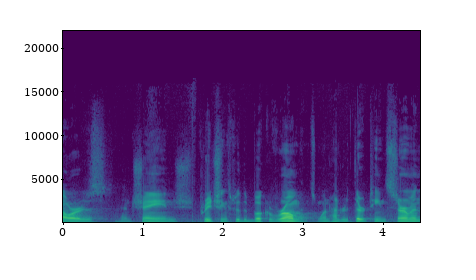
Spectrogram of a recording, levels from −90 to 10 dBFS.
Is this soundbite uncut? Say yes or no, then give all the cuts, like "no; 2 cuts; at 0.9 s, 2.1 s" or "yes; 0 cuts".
no; 1 cut; at 1.7 s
